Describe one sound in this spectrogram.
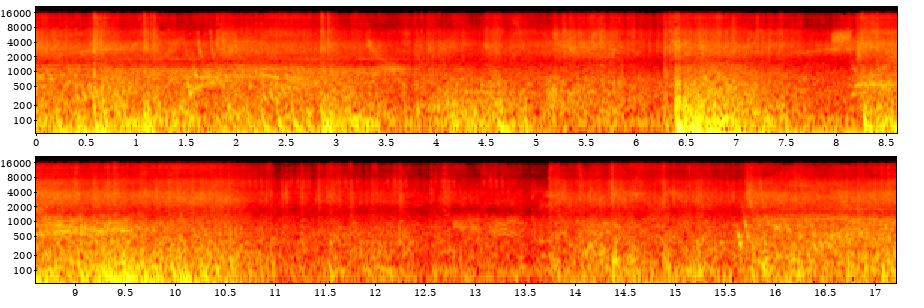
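Rapid gunfire and energy blasts crackle and boom.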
